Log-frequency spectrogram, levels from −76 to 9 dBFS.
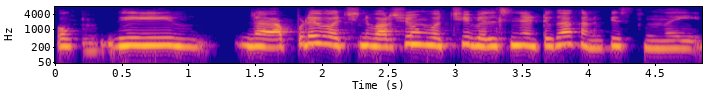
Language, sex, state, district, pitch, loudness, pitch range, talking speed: Telugu, female, Andhra Pradesh, Srikakulam, 225 Hz, -13 LUFS, 210-235 Hz, 75 wpm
